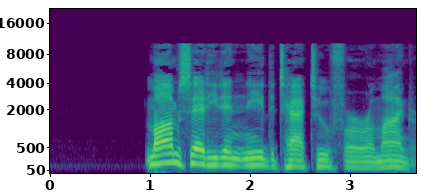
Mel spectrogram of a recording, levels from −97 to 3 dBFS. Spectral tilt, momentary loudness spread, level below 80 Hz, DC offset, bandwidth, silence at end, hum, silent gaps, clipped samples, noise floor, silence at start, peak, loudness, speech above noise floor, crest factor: -5 dB/octave; 10 LU; -62 dBFS; under 0.1%; 10.5 kHz; 0 s; none; none; under 0.1%; -84 dBFS; 0.95 s; -4 dBFS; -20 LUFS; 64 dB; 18 dB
